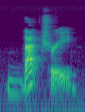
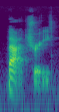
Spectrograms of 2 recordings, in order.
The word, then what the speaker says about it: battery: Here we have a battery. Battery. Yes, in the UK and Australia we often don't pronounce the E. We say "battry". But you can say "battery" or "baddery" if you want.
